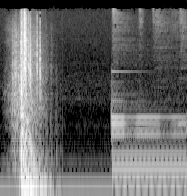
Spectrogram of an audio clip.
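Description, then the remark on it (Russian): A heavy door slams shut behind a group stepping into a dark passage, one loud thud that quickly dies away; after a brief pause, a steady low mechanical hum starts and continues. “остальные последовали за ней, и дверь захлопнулась.”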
